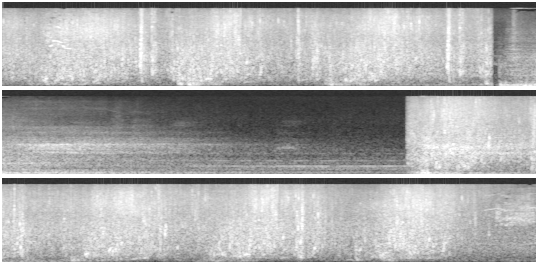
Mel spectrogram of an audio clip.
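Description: Oars splash and water churns as a rowboat moves along.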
